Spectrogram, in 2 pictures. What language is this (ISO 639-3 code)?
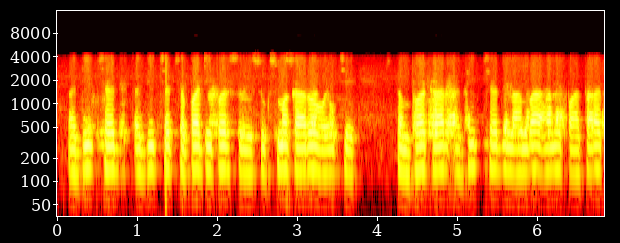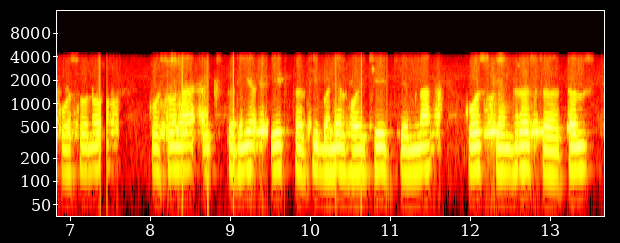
guj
